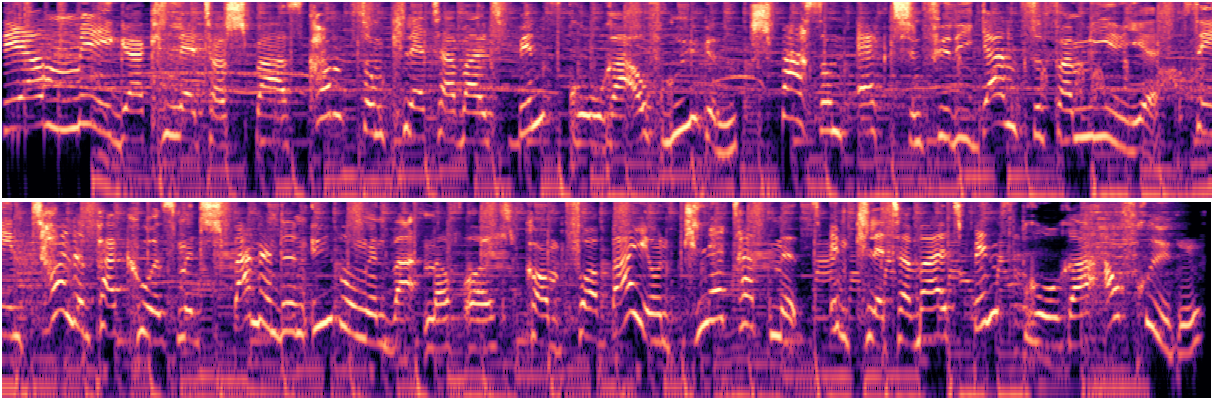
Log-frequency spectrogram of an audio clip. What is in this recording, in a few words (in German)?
Werbespot; Kletterwald Binz Prora; Ostseewelle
